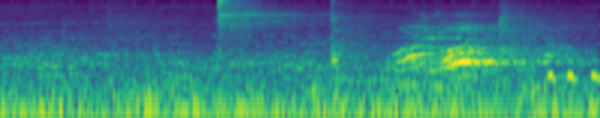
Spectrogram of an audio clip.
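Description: Steel longswords clashing twice, sharp strikes with a brief ring about a second and a half and two seconds in. Then voices ring out around three seconds in, the loudest moment.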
